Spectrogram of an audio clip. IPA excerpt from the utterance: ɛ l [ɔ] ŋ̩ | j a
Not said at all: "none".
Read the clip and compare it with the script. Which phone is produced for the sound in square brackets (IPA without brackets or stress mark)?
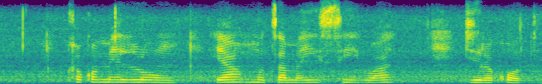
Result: o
